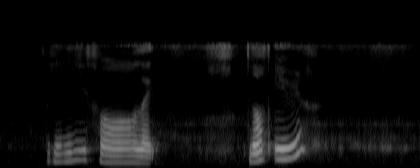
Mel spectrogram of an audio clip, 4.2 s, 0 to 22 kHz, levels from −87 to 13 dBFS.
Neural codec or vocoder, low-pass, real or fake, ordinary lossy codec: codec, 24 kHz, 1.2 kbps, DualCodec; 7.2 kHz; fake; none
